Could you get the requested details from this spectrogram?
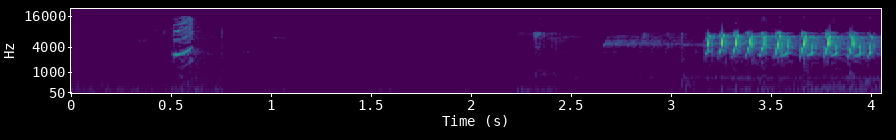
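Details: Flamboyan bird in full energetic song, meant to coax other birds into answering: an isolated upward chirp and faint scratchy sounds, then a loud, rapid, tightly packed rattling trill of high notes fills the final second.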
